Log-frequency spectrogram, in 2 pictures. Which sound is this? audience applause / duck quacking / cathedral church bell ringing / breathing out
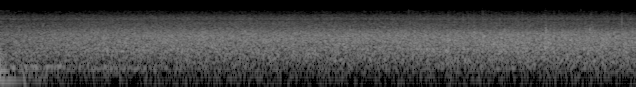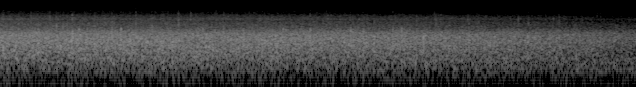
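audience applause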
